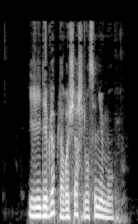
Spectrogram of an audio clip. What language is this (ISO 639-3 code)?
fra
